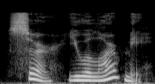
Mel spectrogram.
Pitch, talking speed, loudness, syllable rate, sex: 205 Hz, 155 wpm, -16 LUFS, 3.9 syllables/s, female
